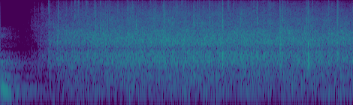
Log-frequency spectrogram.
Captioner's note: audience applauding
